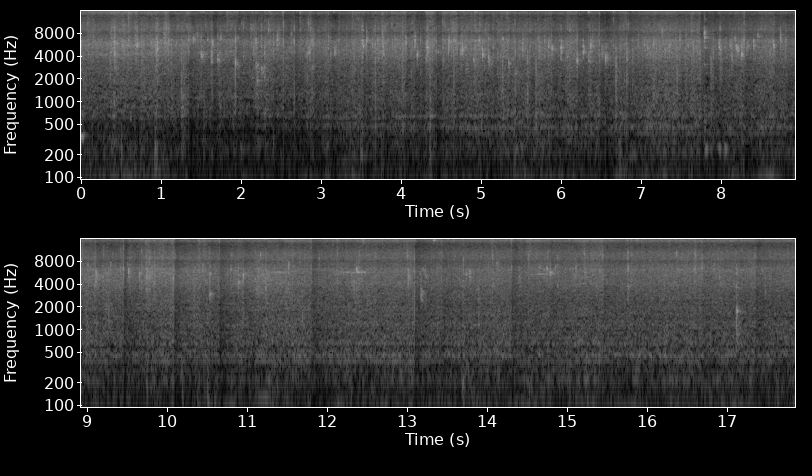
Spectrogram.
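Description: Onion pakoda fritters frying in a pan of hot oil, a steady, crackling sizzle that stays even and close throughout, with no talking over it.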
